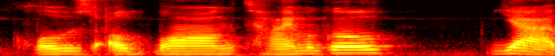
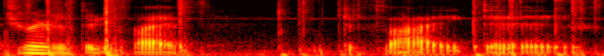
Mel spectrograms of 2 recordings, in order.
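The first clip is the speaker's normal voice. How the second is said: muttered to self; 10 dB quieter, slower than usual. Real, not acted.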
